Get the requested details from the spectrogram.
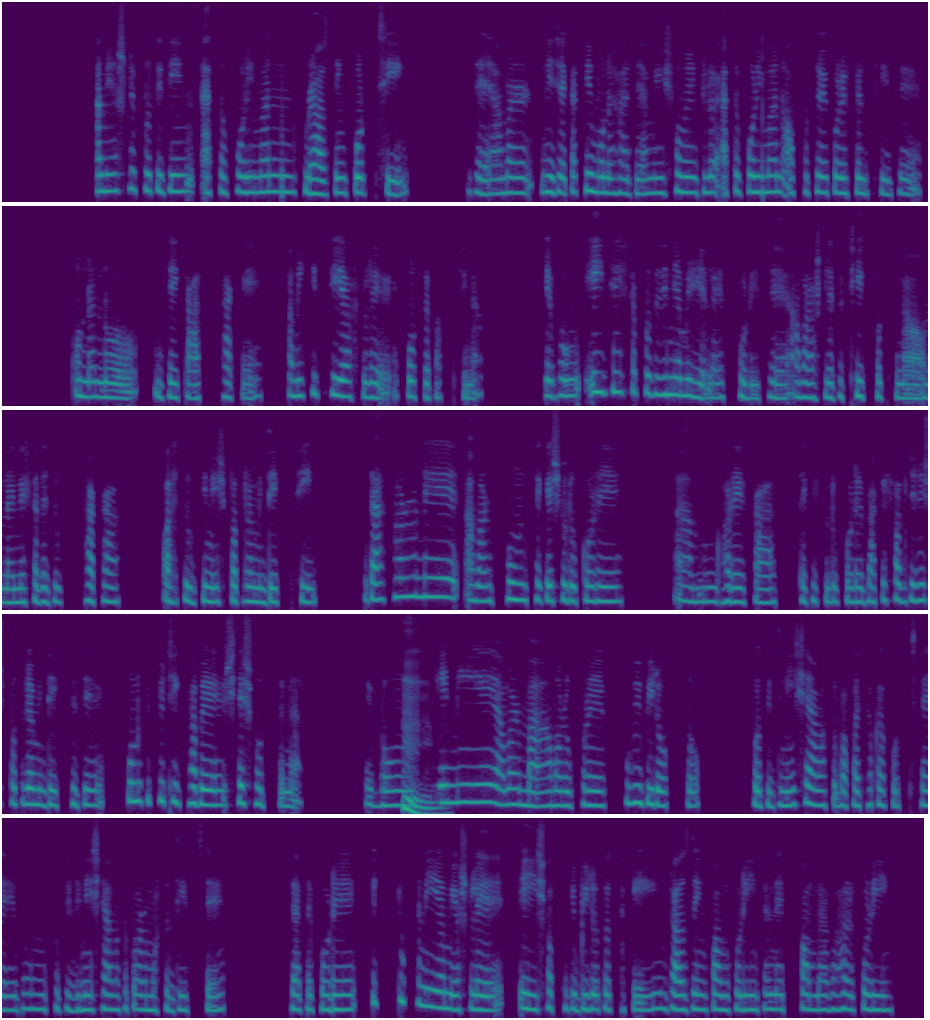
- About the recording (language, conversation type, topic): Bengali, advice, দৈনন্দিন রুটিনে আগ্রহ হারানো ও লক্ষ্য স্পষ্ট না থাকা
- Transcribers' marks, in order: other background noise; tapping; in English: "রিয়ালাইজ"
